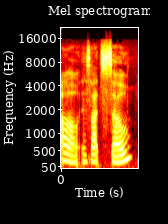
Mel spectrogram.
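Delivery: very slow, drawn-out, doubting sarcastic disbelief. Showing how to answer an excuse you don't believe: disbelieving, sarcastic tone. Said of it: "you just don't believe their excuse".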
